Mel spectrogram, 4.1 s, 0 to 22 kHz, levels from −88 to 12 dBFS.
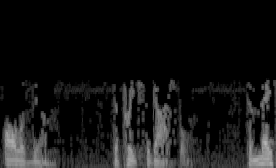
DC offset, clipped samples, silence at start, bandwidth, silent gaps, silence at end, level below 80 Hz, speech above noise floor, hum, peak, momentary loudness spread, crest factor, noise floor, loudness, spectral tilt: under 0.1%; under 0.1%; 0.05 s; 3.2 kHz; none; 0 s; -58 dBFS; 34 dB; none; -8 dBFS; 19 LU; 22 dB; -63 dBFS; -30 LUFS; -12 dB/octave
